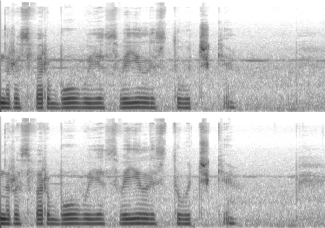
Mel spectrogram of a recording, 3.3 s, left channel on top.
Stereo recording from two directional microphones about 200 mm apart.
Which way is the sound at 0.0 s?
15° right (ahead or behind).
